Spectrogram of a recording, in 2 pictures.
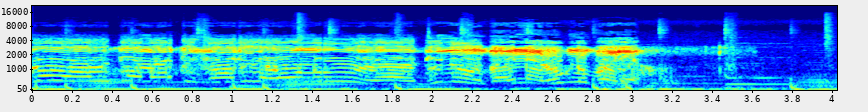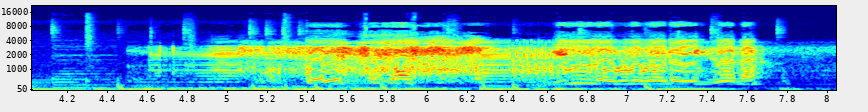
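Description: A voice coming through a Baofeng handheld walkie-talkie in two stretches, thin and narrow in tone, over background music.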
